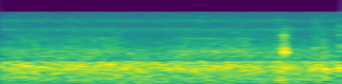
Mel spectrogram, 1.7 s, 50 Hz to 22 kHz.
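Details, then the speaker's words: LS1 turbo one-tonner on E85: the fuel pump primes at key-on with the engine off, beside a new fuel filter. Quiet, steady hum under light hiss, with the blue solenoid clicking at ignition; no leaks, normal priming. "i go new fuel filter oh yeah you can hear the pump definitely no leaks there"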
